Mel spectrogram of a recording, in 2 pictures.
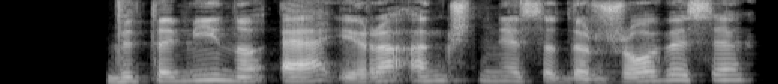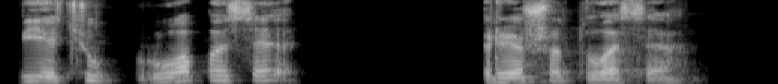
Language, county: Lithuanian, Utena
